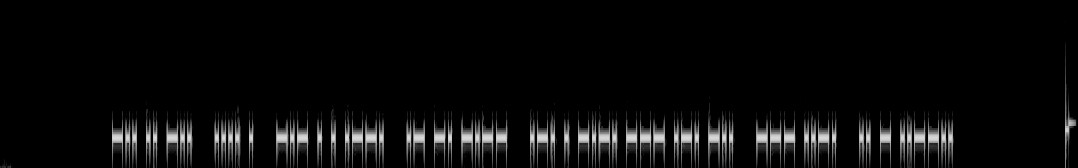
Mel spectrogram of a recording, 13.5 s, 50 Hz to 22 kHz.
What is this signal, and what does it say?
Morse code, heard as a keyed tone, about 28 wpm, 700 Hz. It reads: DID HE KEEP ANY RECORD OF IT?
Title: Sentences from Top 1000 Words - Review Part 3 - 28wpm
